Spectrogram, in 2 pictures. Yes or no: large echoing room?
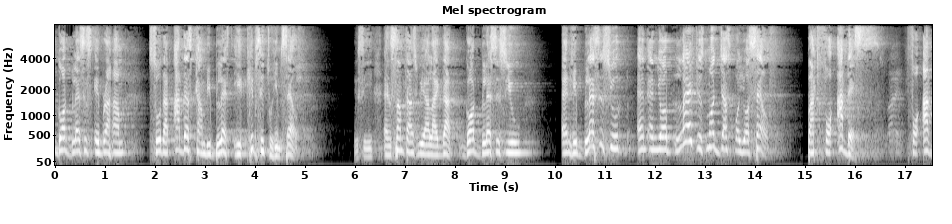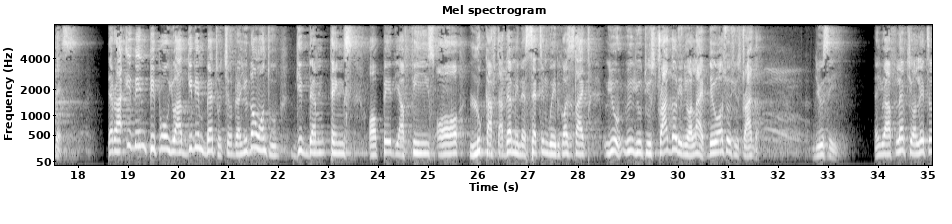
yes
